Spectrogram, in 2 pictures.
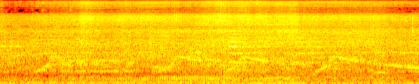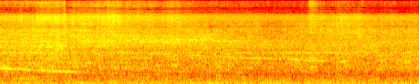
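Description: Fire engine siren wailing in repeated sweeps, each rising quickly and falling away slowly, over the steady chatter of a large crowd.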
